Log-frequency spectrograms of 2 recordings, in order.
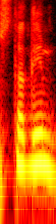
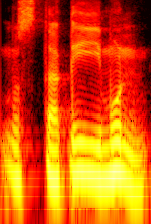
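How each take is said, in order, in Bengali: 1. শব্দটির শেষে কোনো অতিরিক্ত 'un' ধ্বনি নেই। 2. শব্দটির শেষে একটি অতিরিক্ত 'un' ধ্বনি আছে। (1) "নামাজে আমরা ইহদিনাস সিরাতাল মুস্তাকিম পড়ি, সেটা হচ্ছে কোরআন পড়ার নিয়ম" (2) "কিন্তু আরবি বলার যে নিয়ম... এভাবে বলতে হবে"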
